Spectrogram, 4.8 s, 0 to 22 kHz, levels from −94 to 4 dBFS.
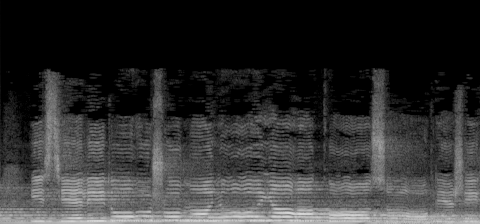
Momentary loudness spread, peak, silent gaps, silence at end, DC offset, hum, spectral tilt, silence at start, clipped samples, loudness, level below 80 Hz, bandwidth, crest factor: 7 LU; -4 dBFS; none; 0 s; under 0.1%; none; -5.5 dB/octave; 0 s; under 0.1%; -17 LUFS; -50 dBFS; 15 kHz; 14 dB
